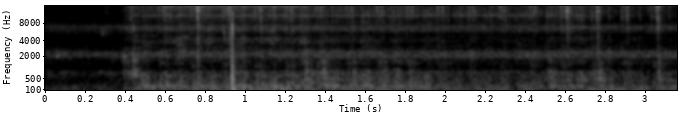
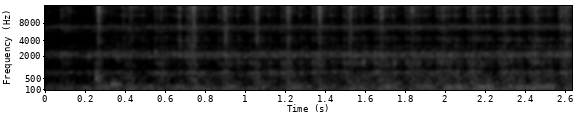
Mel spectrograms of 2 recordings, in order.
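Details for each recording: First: 3D-printed Newman motor on 12 volts with new round commutator: spins fast and smoothly with light rapid chatter of copper foil contacts; the earlier thumping is mostly gone. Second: 3D-printed Newman motor on 12 volts with new round commutator, running smoother without the earlier thumping: light, regular ticks about six a second over a faint hum as the brush bumps the height step between copper foil segments.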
